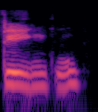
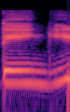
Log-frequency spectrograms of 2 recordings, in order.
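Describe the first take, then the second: First: The word ends with an 'oo' sound. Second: The word ends with an 'ee' sound. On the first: The speaker calls it wrong. "Not डेंगू" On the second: The speaker calls it right. "So it is डेंगी not डेंगू"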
